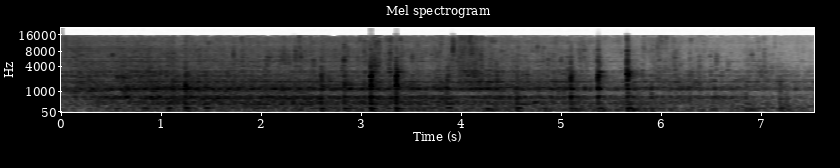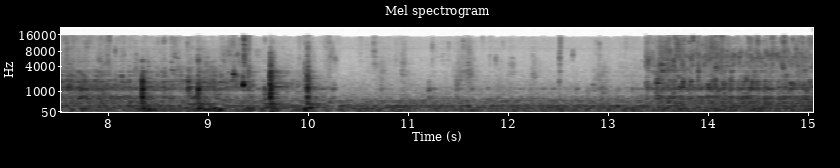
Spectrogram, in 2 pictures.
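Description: Chopped fresh tomatoes hitting hot oil in a stainless steel pot: a loud sizzle that starts at once and dies down over the next several seconds, with a wooden spoon stirring and knocking against the pot a number of times.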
